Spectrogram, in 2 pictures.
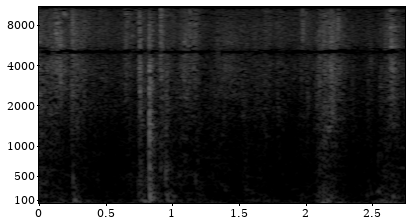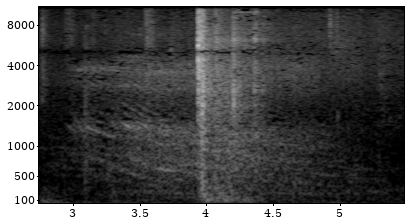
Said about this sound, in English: Another door slammed shut.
